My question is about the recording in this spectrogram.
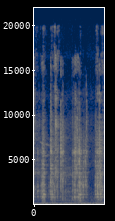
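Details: Stihl MS170 chainsaw, previously locked up, freed and running but screaming from the crankcase, turned slowly by hand during teardown: rough ratcheting bursts of gritty grinding over low drone; crankcase internals binding, cause unknown.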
